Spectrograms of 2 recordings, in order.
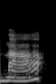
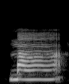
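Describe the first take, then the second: First: The pitch rises from middle to high. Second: The pitch stays level and high. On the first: "That's the rising tone" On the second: "the first tone, ma, ma, the horizontal one"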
